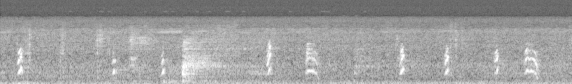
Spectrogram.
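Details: Kept chukar partridges giving short, clipped mid-pitched calls, repeated irregularly about every half second to second, some notes doubled, over a quiet outdoor background.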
